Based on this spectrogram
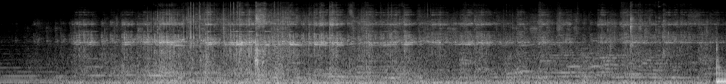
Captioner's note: buzzing sound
